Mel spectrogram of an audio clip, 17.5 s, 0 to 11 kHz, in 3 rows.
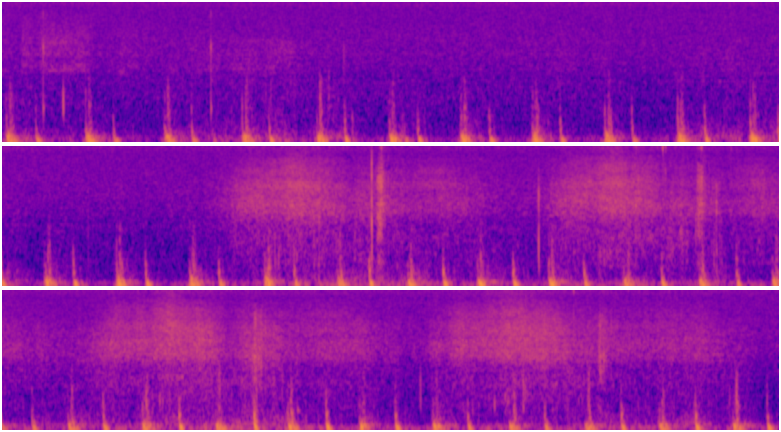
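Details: Heart sounds recorded by the person themselves while tidying a room, with arrhythmia noted: a fast heartbeat near 110 a minute with uneven beat spacing, an irregular rhythm, and rustling background noise.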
